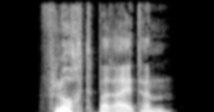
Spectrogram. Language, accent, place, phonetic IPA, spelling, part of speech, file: German, Germany, Berlin, [ˈflʊxtbəˌʁaɪ̯təm], fluchtbereitem, adjective, De-fluchtbereitem.ogg
- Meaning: strong dative masculine/neuter singular of fluchtbereit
